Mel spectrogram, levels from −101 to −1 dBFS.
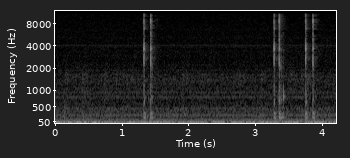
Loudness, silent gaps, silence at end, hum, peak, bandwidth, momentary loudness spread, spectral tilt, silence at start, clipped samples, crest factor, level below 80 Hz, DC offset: -47 LUFS; none; 0 s; 50 Hz at -70 dBFS; -22 dBFS; 11.5 kHz; 22 LU; -0.5 dB/octave; 0 s; under 0.1%; 30 dB; -60 dBFS; under 0.1%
